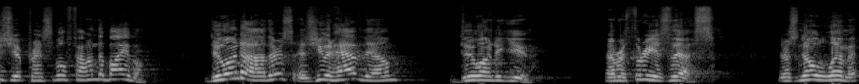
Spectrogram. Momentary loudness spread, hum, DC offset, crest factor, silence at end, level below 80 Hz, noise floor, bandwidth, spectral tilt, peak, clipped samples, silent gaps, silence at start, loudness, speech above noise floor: 11 LU; none; under 0.1%; 14 dB; 0 s; -72 dBFS; -72 dBFS; 16 kHz; -4 dB/octave; -14 dBFS; under 0.1%; none; 0 s; -27 LUFS; 45 dB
